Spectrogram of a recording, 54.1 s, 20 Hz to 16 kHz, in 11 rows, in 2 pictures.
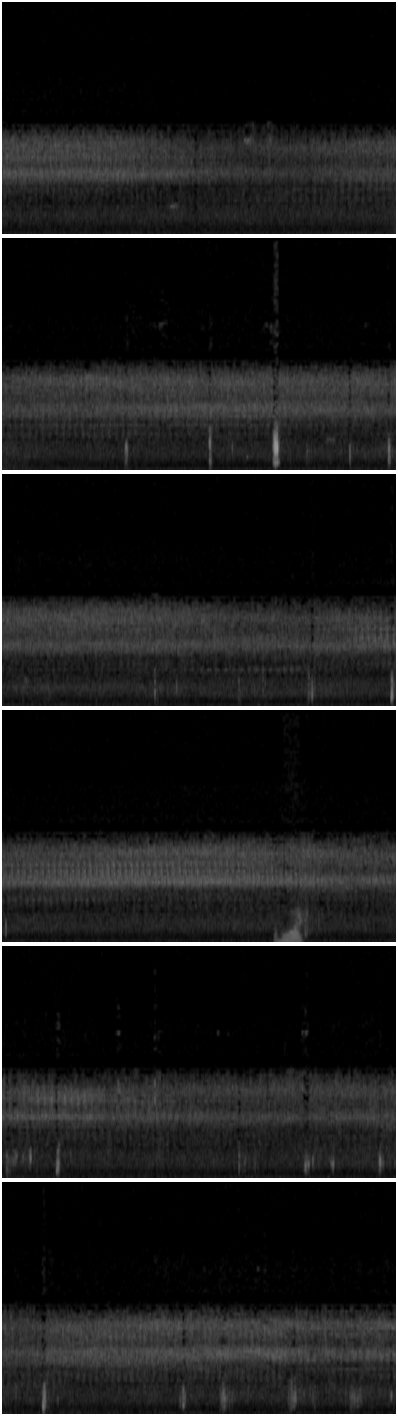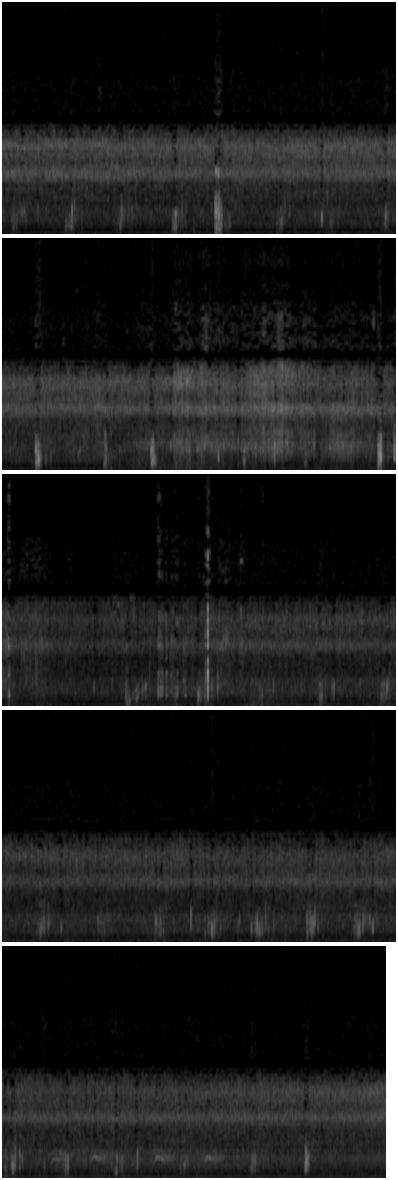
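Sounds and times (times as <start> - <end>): insects droning: 0.0 - 54.0
footsteps on gravel path: 11.3 - 16.6, 18.5 - 53.2.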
